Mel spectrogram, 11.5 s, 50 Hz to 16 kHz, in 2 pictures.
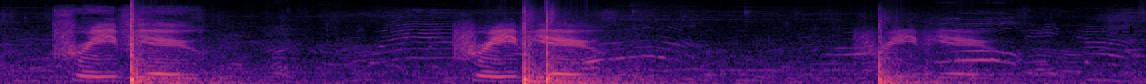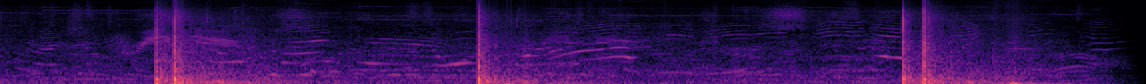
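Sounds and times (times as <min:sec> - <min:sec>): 
crowd: 0:00.0 - 0:11.4
fireworks: 0:00.6 - 0:01.5, 0:02.5 - 0:03.4, 0:04.3 - 0:05.0, 0:06.4 - 0:07.4, 0:08.0 - 0:08.8, 0:10.1 - 0:11.2.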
